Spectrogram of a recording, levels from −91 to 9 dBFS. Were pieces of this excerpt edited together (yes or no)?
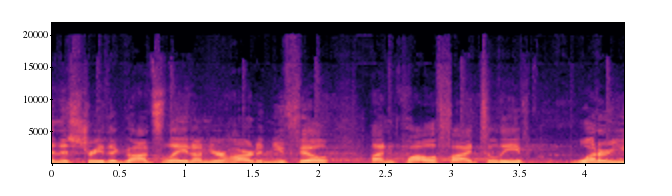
no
